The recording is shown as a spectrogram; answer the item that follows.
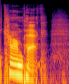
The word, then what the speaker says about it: Commpak: itself is called a compact so the cartridge uh although it's spelled differently it almost sounds like the computer company compact but uh in any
